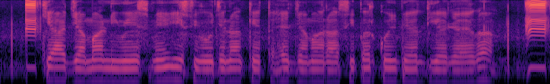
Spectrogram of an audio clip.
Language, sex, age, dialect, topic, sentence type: Hindi, female, 31-35, Marwari Dhudhari, banking, question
